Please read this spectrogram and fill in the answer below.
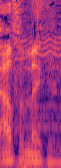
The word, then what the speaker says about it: Alpha Mega: Like, Alpha Mega? Am I saying it right? – Alpha Mega. Yeah.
